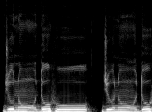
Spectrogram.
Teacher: ہا پر الٹا پیش ہے، اس کو ہم واو مدہ کی طرح 2 حرکات کھینچ کر پڑھیں گے۔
